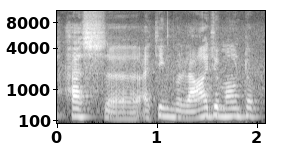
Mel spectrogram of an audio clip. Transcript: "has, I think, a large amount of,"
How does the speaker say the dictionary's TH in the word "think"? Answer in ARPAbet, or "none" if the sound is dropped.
T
